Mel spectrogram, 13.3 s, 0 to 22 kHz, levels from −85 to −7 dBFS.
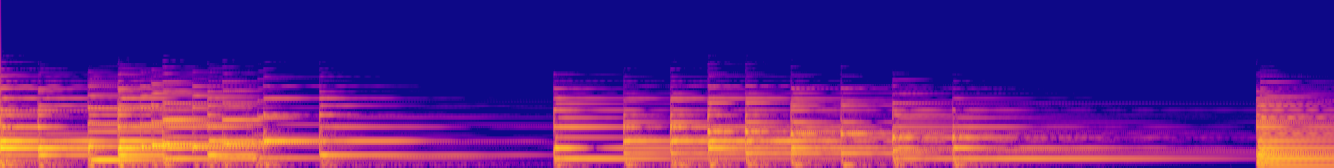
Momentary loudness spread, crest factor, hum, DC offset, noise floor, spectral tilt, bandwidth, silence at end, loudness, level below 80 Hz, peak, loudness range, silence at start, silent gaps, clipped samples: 18 LU; 18 dB; none; under 0.1%; -50 dBFS; -7 dB/octave; 4.3 kHz; 0 s; -23 LUFS; -44 dBFS; -4 dBFS; 10 LU; 0 s; none; under 0.1%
